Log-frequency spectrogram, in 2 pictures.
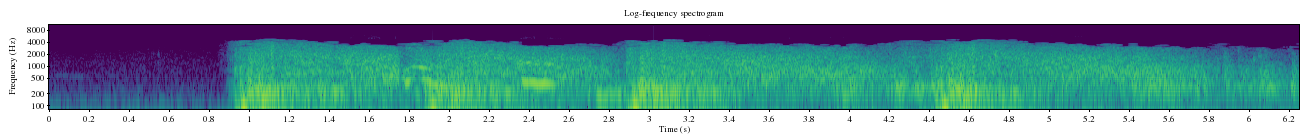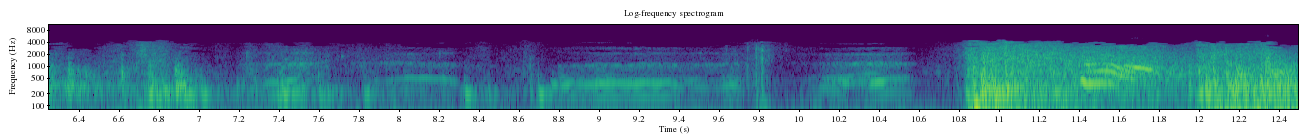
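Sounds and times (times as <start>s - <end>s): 
continuous rumbling wash of noise: 0.0s - 12.4s
gunshots: 0.9s - 7.8s, 10.8s - 12.4s.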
